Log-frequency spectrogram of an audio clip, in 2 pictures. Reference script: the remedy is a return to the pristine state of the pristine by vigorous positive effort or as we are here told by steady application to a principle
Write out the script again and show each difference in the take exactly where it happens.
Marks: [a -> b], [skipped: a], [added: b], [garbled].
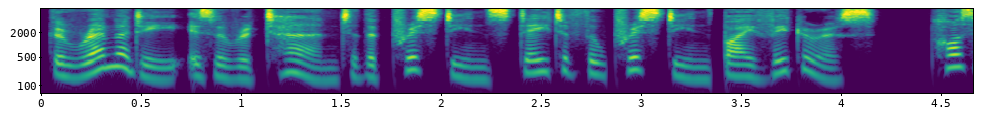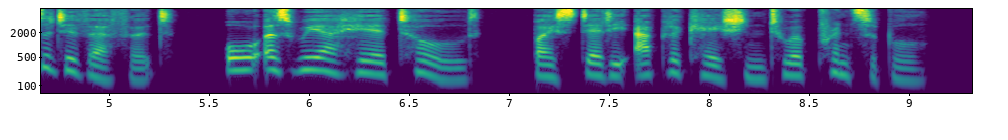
the remedy is a return to the pristine state of the pristine by vigorous positive effort or as we are here told by steady application to a principle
